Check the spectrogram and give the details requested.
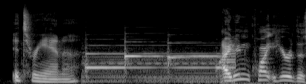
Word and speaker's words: Rihanna: Everyone says it Rihanna, but it's Rihanna.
